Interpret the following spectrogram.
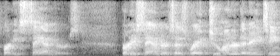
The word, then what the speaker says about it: Bernie Sanders: It's not Bernie Saunders, it's Bernie Sanders.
